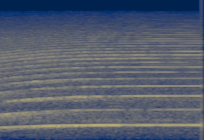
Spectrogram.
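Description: Civil-defence siren wailing: its pitch rises over about the first second as it winds up, then holds one steady tone. It is the siren sounded at 'W' hour to commemorate the outbreak of the Warsaw Uprising.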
